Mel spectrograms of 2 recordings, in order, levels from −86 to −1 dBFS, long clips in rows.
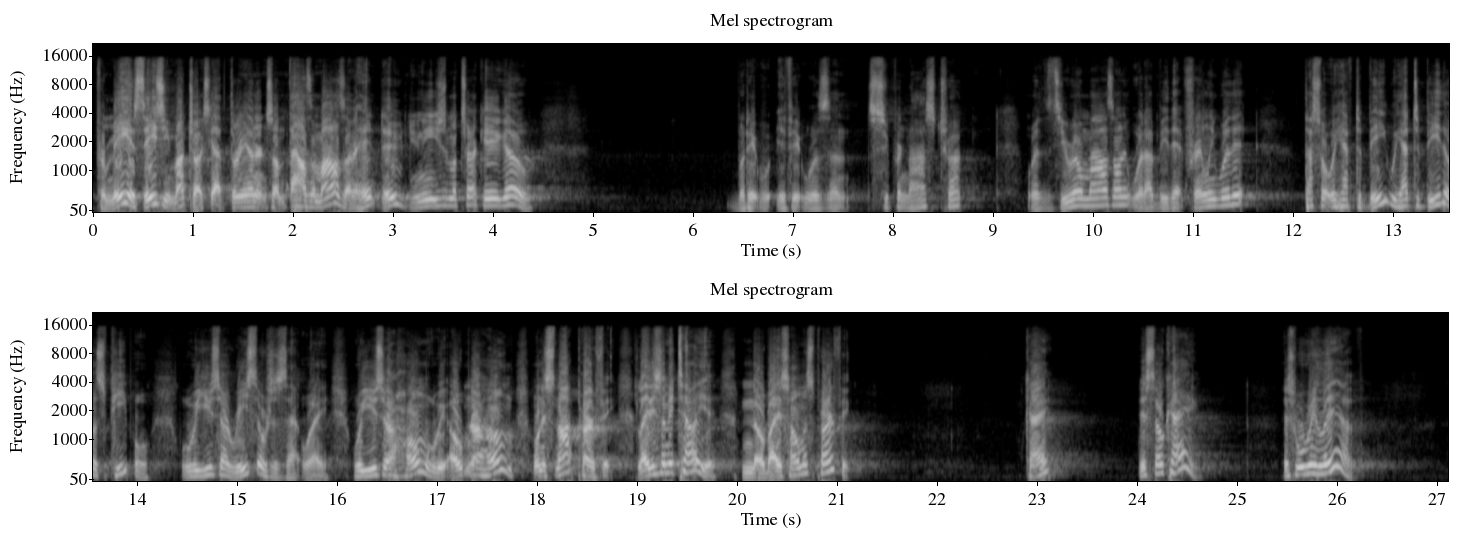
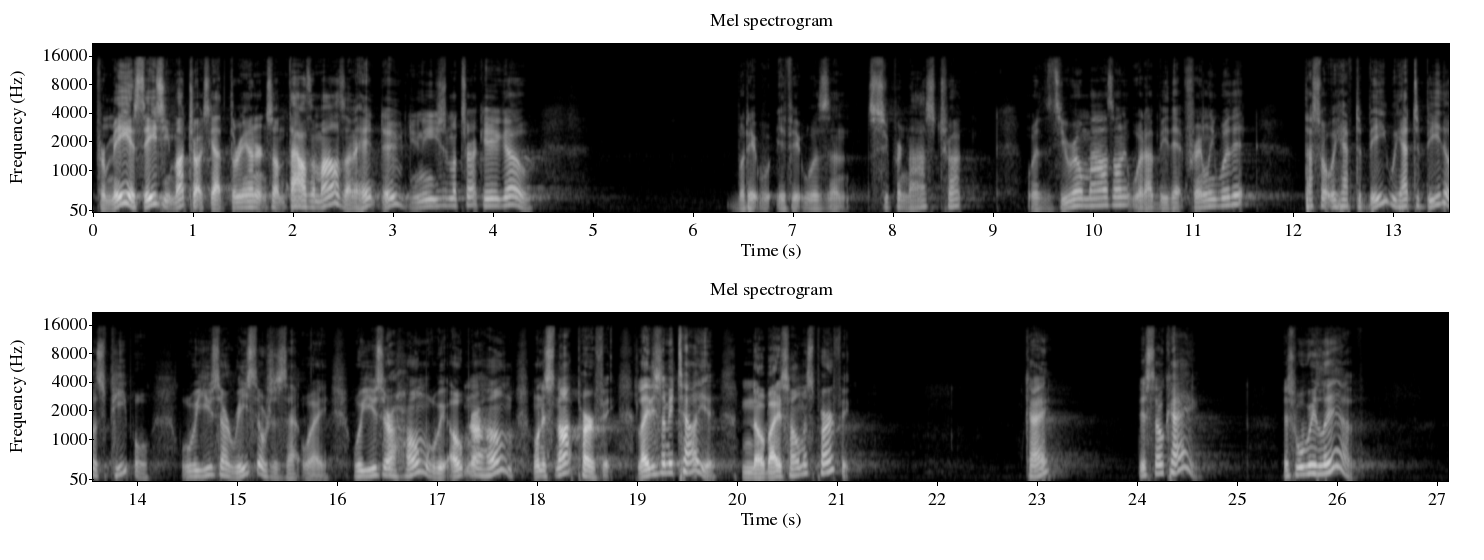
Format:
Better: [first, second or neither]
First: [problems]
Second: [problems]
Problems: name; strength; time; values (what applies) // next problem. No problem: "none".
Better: second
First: distortion; heavy; 7 dB below the speech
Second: none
